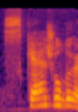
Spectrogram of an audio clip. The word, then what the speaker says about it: schedule: 이때는 schedule가 일단 중요해요. 미국 발음은 schedule, 영국 발음은 schedule.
